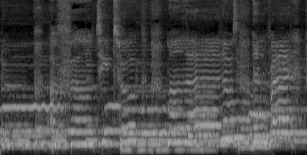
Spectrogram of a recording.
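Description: Women's a cappella group singing in close harmony, several voices holding chords that shift every second or so. A lower part comes in for about two seconds in the middle.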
